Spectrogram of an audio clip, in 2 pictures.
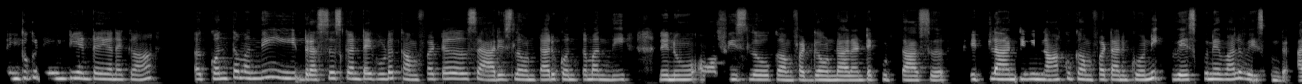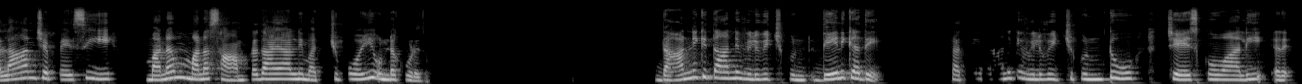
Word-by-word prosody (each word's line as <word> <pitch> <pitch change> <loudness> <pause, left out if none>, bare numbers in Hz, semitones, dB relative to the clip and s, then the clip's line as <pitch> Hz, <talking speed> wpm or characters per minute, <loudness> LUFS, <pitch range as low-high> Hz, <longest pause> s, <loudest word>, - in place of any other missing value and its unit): ఇంకొకటేంటి 270 -1 -1
అంటే 260 0 -1
గనక 230 0 -2 0.6
ఆహ్, 245 - -3
కొంతమంది 275 +2 0 0.4
డ్రెసెస్ 230 +5 0
కంటే 260 -1 0
కూడా, 255 +3 0
కంఫర్ట్ 235 +3 -4 0.3
శారీస్‌లో 220 0 -1
ఉంటారు. 215 +1 0
కొంతమంది 220 -1 -1 0.4
నేను 215 0 +3 0.3
ఆఫీస్‌లో 225 +1 -3 0.2
కంఫర్ట్‌గా 205 0 0
ఉండాలంటే, 200 0 +1
కుర్తాస్ 205 -2 -2 0.4
ఇట్లాంటివి 235 +1 +2
నాకు 225 +5 -2
కంఫర్ట్ 225 0 -1
అనుకోని, 220 +5 +1 0.2
వేసుకునే 225 +3 +2
వాళ్ళు 250 +4 0
వేసుకుంటారు. 210 -3 -5
అలా 225 +5 +2
అని 300 -1 -1
చెప్పేసి, 245 0 -1 0.6
మనం 260 +8 +4 0.2
మన 235 +1 +4 0.2
సాంప్రదాయాల్ని 245 +5 +3
మర్చిపోయి 240 +6 0
ఉండకూడదు. 220 -7 0 2.4
దానికి 260 - +2
దాన్ని 285 0 +3
విలువిచ్చుకుంటూ 235 -3 -1
దేనికి 270 +6 +5
అదే. 235 -2 +1 0.8
ప్రతి 220 +4 -9
దానికి 270 +5 -5
విలువిచ్చుకుంటూ 235 +2 +1 0.6
చేసుకోవాలి. 220 0 +2 0.2
అదే, 200 -1 0
230 Hz, 95 wpm, -23 LUFS, 215-250 Hz, 2.4 s, దేనికి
